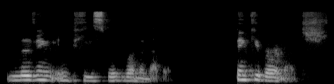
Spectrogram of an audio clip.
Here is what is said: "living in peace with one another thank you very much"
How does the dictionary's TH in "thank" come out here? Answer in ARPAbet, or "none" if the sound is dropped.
TH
